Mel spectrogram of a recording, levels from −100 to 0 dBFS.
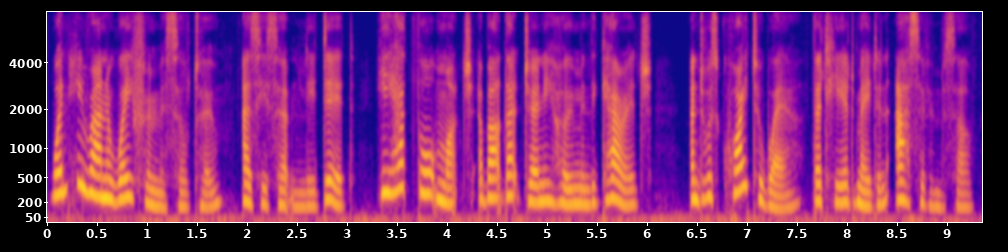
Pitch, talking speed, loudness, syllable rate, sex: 205 Hz, 210 wpm, -21 LUFS, 5.5 syllables/s, female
